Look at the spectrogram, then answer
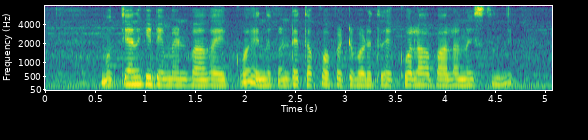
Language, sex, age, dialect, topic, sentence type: Telugu, female, 25-30, Telangana, agriculture, statement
